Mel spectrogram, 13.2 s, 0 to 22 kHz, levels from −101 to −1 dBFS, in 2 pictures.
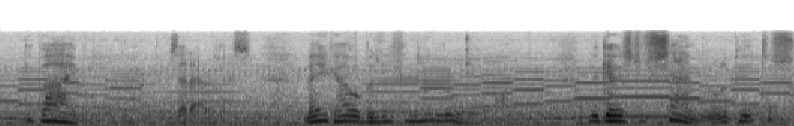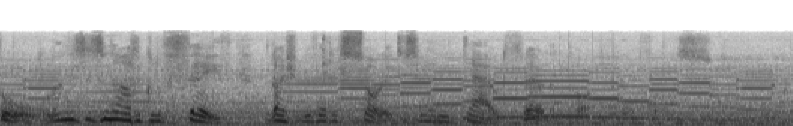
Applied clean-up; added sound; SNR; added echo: none; Mechanisms + Wind instrument, woodwind instrument; 6 dB; none.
